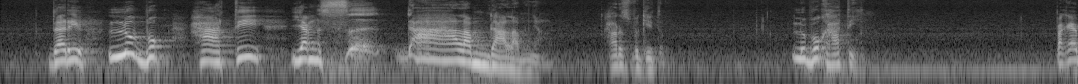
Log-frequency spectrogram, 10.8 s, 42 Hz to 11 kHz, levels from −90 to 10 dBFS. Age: 50-69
